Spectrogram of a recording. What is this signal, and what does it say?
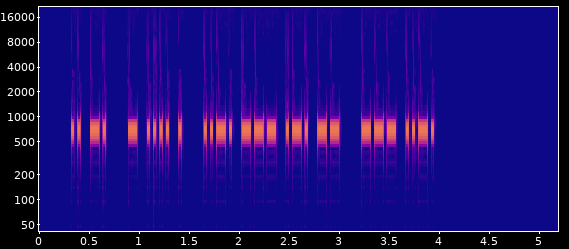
Morse code, heard as a keyed tone, about 38 wpm, 700 Hz. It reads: IN THE FORM OF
